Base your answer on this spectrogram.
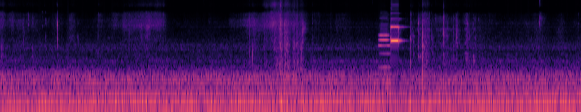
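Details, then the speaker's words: Single short electronic beep as the on-off button of an Avoset infusion pump is pressed to switch it on before starting an infusion; infusion pump power-on beep. "Turn the pump on by pressing the on-off button."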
